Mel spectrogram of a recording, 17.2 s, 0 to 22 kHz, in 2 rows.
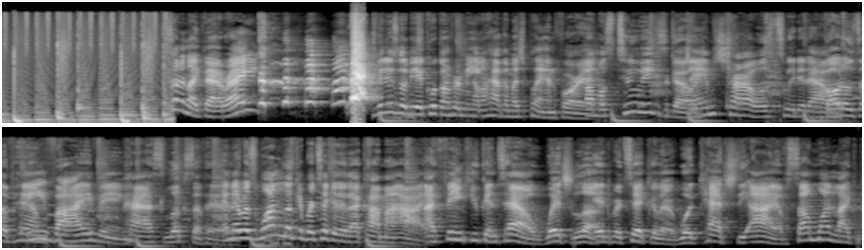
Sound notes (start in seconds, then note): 2.6 laughs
